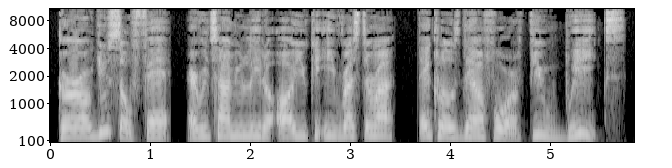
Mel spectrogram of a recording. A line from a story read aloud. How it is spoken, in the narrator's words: Cooper said, laughing at his own joke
